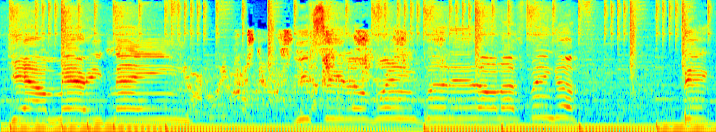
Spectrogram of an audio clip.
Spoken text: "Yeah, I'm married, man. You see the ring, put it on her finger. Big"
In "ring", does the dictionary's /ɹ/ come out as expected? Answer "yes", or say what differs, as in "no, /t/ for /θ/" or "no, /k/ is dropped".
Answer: no, /w/ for /ɹ/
